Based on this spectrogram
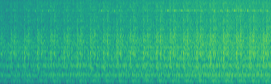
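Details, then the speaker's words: Subaru engine at steady idle, heard through a mechanic's stethoscope: a fast, even metallic clicking on one side of the front of the engine, while the middle sounds okay. "what I'm hearing when I put it on this side I'm hearing a metallic clicking over here is fine and the middle sounds okay"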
